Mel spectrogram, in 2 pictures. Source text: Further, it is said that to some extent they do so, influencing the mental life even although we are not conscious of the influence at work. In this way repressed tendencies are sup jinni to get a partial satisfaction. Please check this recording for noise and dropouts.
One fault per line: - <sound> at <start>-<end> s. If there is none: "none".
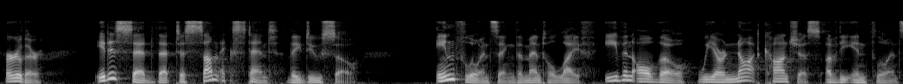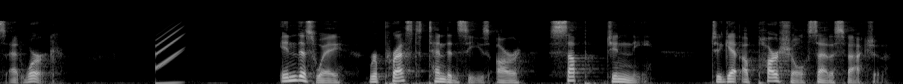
- chirp at 10.6-10.9 s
